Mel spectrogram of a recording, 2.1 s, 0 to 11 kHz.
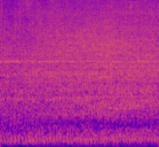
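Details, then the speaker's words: Yamaha R15 V4 that used to stall every 1–2 km while riding, road-tested after the fuel filter was sorted (the dealer had blamed the fuel pump): a steady, even engine note with no stumbling or cutting out. Normal running, the stalling fixed. "अब बिल्कुल smooth bike चल रही है भाई। बिल्कुल भी बंद नहीं हो रही।"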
